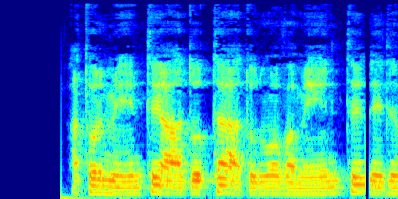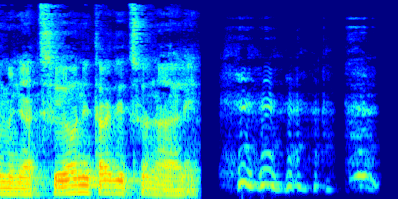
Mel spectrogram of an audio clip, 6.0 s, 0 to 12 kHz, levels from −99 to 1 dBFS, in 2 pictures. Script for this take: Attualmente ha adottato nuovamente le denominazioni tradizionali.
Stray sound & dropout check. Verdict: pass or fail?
fail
